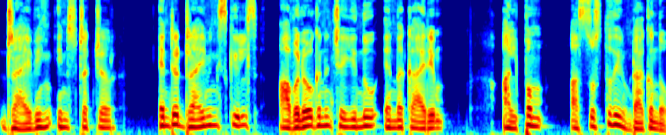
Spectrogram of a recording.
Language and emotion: Malayalam, fearful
